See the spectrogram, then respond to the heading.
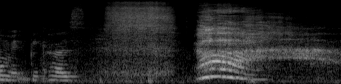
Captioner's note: exhales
